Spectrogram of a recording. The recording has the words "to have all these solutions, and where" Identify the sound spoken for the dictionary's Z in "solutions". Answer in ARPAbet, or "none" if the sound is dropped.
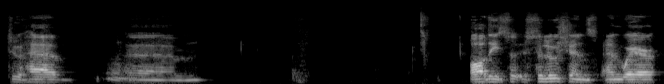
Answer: Z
